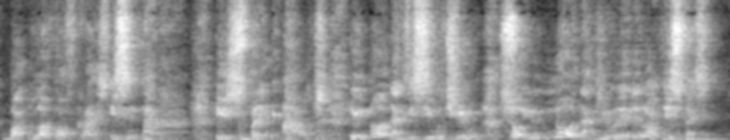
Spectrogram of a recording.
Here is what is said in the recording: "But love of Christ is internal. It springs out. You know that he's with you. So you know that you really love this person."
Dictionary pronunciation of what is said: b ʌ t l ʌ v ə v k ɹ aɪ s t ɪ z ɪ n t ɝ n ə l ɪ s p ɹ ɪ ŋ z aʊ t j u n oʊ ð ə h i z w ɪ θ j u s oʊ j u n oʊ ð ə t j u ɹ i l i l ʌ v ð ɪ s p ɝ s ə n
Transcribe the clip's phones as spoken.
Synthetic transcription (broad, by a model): b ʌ t l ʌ v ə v k ɹ aɪ s t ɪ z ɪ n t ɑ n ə s p ɹ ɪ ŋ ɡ aʊ t j u n oʊ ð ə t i s w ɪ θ j u s oʊ j u n oʊ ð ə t j u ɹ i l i l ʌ v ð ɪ s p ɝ s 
